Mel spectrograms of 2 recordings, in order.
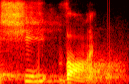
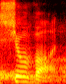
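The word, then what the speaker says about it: Siobhan: you but not hi my name is pronounced okay Shon is Irish okay shivon Shon okay Shon that is the right pronunciation Shon sorry for that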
